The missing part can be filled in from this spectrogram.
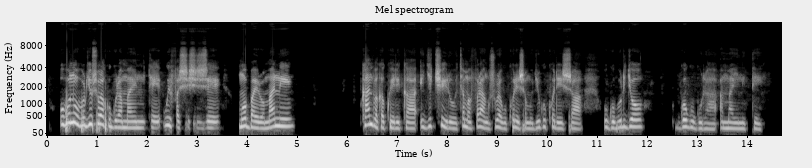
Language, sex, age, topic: Kinyarwanda, female, 18-24, finance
